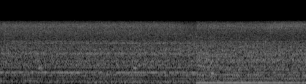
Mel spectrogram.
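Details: Loud continuous hiss like a blower or motor, with a deeper hum starting about two seconds in and no animal voice.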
